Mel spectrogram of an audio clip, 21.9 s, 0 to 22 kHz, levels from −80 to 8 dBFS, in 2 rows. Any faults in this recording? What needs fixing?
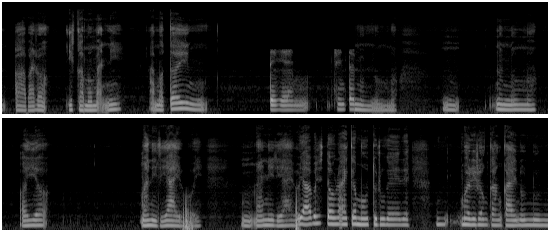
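From 4.37 to 7.06 s the speech suddenly goes dull and boxy, with nothing above 3.8 kHz. There's no gap at the switch, the level barely moves, and the faint new noise floor sits well below the signal. That's likely an input switched to a poorer device, then back. Pinning the recording input to one microphone and keeping the system from auto-switching devices mid-session should stop it.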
